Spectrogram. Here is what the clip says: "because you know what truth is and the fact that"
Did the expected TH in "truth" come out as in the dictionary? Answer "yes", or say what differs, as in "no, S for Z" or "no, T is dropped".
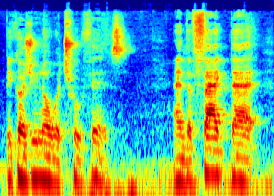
yes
